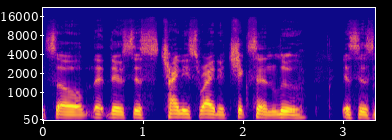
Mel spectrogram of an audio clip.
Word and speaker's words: Cixin Liu: So there's this Chinese writer, Cixin Liu is his name. I might not pronounce it exactly right. Cixin Liu, Cixin Liu.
